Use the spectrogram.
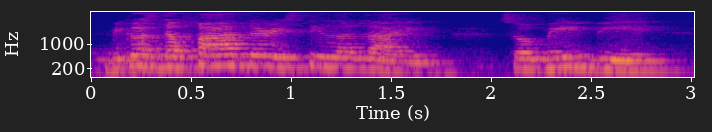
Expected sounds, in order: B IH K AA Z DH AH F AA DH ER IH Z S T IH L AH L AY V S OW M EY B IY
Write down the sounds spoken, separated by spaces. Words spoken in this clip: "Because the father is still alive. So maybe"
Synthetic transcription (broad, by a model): B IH K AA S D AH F AA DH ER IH S T IH L AH L AY V S OW M EY B IY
